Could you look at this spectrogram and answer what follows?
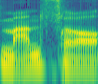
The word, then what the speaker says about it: Manfred: Man spricht Manfred auf Französisch tatsächlich Manfrau aus.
